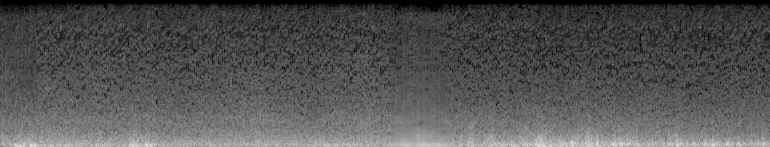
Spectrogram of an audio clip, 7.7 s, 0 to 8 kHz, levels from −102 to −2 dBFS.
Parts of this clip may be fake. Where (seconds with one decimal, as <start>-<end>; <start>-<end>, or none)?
3.9-4.5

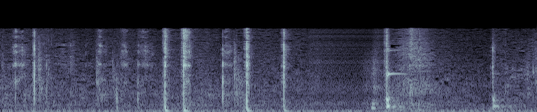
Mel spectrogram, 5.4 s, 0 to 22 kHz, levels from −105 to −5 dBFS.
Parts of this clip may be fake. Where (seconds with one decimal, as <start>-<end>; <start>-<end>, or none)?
3.1-3.9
